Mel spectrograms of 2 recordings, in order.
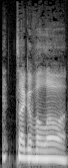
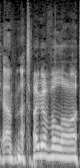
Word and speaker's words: Tagovailoa: Tagovailoa. – Tagovailoa. – Tagovailoa.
